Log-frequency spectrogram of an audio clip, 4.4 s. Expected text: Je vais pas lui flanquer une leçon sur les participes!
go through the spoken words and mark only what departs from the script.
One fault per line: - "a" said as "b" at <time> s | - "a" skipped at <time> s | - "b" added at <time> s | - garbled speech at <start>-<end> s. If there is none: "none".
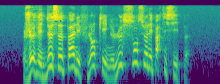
- "de ce" added at 0.9 s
